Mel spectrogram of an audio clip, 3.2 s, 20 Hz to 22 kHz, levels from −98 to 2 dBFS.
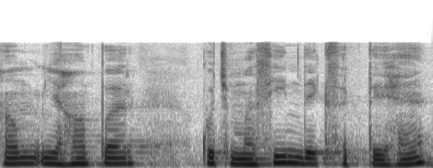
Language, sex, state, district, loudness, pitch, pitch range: Hindi, male, Odisha, Nuapada, -14 LUFS, 130 Hz, 125-135 Hz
